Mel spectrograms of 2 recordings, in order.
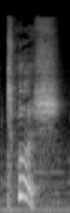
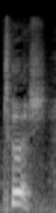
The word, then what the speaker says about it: TUCCH: got a case here by tush that's how you kind of pronounce it tush take the world all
